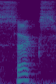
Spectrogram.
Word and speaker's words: CeX: The brand is spelt out CEX, but you're supposed to pronounce it as sex for some fucking reason.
